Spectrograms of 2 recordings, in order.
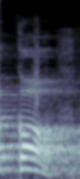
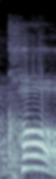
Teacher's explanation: जहां कम हवा निकले अल्पप्राण जहां ज्यादा हवा निकले महाप्राण · क में कम हवा, ख ज्यादा हवा, गो में कम हवा, घ में ज्यादा हवा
